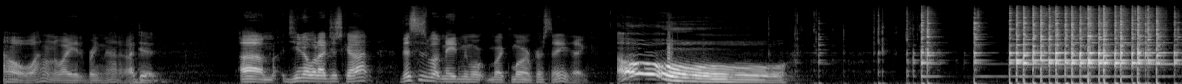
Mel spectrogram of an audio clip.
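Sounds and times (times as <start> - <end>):
speech: 0.0 - 1.8, 2.4 - 8.0
short vocal exclamation: 6.2 - 8.0
cowbell being rung: 9.2 - 11.8.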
